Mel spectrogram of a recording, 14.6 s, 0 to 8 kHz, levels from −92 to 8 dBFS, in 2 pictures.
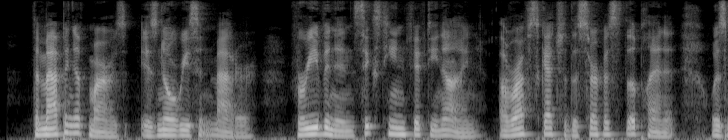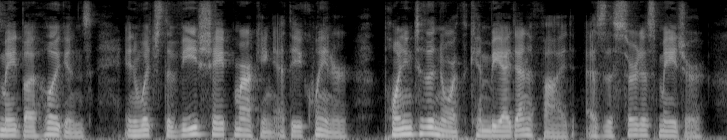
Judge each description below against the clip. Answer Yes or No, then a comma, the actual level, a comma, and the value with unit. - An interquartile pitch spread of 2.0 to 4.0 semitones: No, average, 4.6 semitones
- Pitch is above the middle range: No, low, 110 Hz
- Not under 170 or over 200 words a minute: Yes, average, 185 wpm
